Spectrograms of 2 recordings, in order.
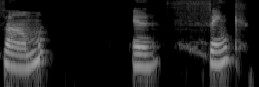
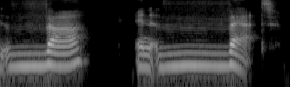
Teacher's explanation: Sometimes the voice is off, like in the word thumb and think. Sometimes the voice is on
